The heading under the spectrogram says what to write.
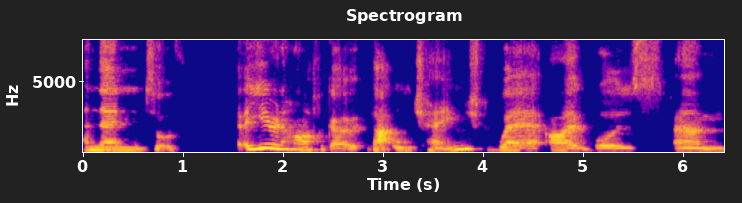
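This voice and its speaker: A woman speaks with a London accent, her voice somewhat breathy. She talks at a very slow pace with ordinary pitch variation. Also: medium pitch for a woman. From South London. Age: 30s. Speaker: doctor and cancer patient. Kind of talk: personal testimony in podcast interview. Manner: hesitant, many fillers.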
